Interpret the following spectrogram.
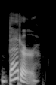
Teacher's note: It doesn't sound like the hard T in table. It becomes softer. It's quicker. It's a flap. Your tongue quickly flaps against the roof of your mouth. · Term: flap T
